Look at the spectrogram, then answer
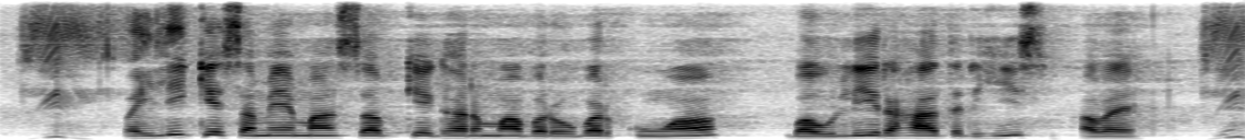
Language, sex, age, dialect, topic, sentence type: Chhattisgarhi, male, 18-24, Western/Budati/Khatahi, agriculture, statement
